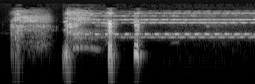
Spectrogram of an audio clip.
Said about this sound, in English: Is that a landline? It is.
